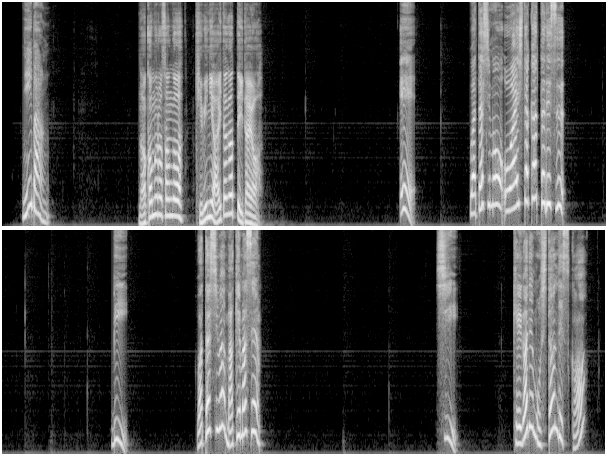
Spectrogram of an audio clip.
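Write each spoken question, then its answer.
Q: 中村さんが君に会いたがっていたよ。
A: A: 私もお会いしたかったです。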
